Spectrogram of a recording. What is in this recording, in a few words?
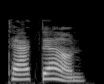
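"talk down", British English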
